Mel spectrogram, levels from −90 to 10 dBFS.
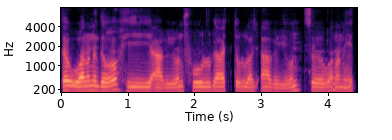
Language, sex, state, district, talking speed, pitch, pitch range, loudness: Chakma, male, Tripura, Dhalai, 160 wpm, 145 Hz, 135-150 Hz, -19 LUFS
